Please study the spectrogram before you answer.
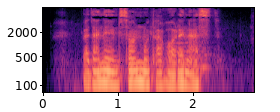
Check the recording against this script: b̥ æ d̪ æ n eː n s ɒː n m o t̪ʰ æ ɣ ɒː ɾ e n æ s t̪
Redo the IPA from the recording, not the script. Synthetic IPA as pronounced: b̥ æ d̪ æ n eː n s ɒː n m o t̪ʰ æ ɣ ɒː ɾ e n æ s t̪

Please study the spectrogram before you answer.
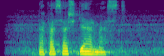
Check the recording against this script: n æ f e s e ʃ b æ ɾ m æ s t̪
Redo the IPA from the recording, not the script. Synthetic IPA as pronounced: n æ f æ s æ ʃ ɟ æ ɾ m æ s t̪

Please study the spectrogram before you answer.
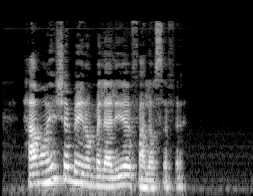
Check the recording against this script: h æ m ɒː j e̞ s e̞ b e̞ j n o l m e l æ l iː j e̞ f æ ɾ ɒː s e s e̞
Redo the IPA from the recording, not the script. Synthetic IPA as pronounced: h æ m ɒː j e̞ ʃ e̞ b e̞ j n o l m e l æ l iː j e̞ f æ l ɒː s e f e̞

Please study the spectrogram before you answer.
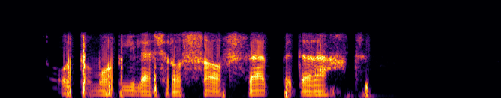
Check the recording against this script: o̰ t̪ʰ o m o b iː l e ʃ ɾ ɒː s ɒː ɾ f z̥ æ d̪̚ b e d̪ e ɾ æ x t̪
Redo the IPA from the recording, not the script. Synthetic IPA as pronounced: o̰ t̪ʰ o m o b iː l æ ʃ ɾ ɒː s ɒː f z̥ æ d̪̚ b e d̪ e ɾ æ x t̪

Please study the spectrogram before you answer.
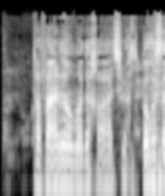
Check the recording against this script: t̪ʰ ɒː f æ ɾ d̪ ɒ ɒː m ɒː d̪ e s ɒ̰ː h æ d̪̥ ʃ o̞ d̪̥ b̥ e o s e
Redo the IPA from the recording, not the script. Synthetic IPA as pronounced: t̪ʰ ɒː f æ ɾ d̪ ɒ ɒː m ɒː d̪ e x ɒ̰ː h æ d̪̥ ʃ o̞ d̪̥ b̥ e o s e

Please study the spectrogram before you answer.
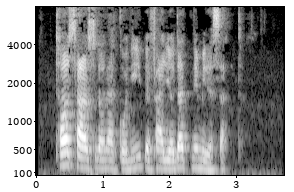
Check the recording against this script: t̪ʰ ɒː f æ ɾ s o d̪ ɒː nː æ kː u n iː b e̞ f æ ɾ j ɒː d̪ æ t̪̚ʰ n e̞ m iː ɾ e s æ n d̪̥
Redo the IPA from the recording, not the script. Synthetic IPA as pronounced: t̪ʰ ɒː s æ ɾ s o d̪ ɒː n æ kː o n iː b e̞ f æ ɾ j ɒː d̪ æ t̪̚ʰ n e̞ m iː ɾ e s æ n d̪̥

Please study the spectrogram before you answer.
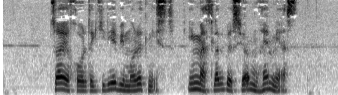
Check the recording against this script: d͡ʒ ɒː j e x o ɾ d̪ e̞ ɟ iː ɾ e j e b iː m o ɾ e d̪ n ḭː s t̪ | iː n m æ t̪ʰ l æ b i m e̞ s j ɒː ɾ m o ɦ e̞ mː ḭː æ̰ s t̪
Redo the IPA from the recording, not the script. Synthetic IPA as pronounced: d͡ʒ ɒː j e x o ɾ d̪ e̞ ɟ iː ɾ i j e b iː m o ɾ e d̪ n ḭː s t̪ | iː n m æ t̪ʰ l æ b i b e̞ s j ɒː ɾ m o ɦ e̞ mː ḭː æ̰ s t̪

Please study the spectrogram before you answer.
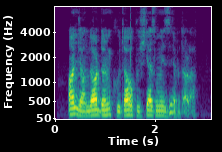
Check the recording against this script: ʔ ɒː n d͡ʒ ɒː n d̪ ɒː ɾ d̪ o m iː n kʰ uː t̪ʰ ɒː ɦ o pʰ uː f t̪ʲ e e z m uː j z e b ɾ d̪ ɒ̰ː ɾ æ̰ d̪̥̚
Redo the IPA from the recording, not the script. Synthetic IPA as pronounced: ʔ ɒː n d͡ʒ ɒː n d̪ ɒː ɾ d̪ o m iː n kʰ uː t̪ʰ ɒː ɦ o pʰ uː ʃ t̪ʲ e æ z m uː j z e b ɾ d̪ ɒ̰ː ɾ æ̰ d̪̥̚

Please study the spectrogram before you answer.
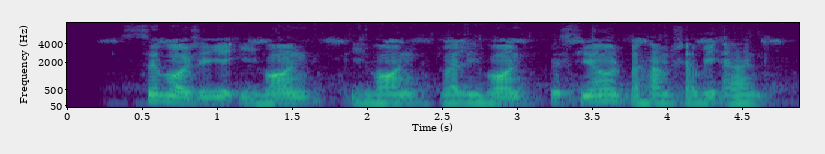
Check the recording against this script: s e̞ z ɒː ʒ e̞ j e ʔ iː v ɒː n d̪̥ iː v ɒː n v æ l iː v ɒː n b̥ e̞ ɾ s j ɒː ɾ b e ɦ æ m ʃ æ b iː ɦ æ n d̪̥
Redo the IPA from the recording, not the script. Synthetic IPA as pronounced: s e̞ v ɒː ʒ e̞ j e ʔ iː v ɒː n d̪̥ iː v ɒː n v æ l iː v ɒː n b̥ e̞ s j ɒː ɾ b e ɦ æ m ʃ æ b iː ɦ æ n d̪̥

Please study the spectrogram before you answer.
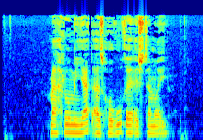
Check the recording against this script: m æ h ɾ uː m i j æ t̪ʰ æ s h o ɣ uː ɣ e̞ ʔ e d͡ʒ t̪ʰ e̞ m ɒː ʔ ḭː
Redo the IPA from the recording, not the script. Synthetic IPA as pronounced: m æ h ɾ uː m i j æ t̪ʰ æ z h o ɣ uː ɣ e̞ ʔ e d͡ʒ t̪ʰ e̞ m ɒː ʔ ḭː

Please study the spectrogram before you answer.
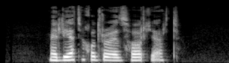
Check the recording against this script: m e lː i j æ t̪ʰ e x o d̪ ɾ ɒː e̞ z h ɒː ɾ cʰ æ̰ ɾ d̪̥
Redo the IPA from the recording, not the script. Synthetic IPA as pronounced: m e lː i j æ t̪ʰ e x o d̪ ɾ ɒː e̞ z h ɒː ɾ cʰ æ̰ ɾ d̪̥

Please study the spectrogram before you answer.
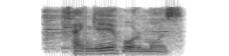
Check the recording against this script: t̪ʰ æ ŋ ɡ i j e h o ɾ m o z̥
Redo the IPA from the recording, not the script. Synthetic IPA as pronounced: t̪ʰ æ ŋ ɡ e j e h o ɾ m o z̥

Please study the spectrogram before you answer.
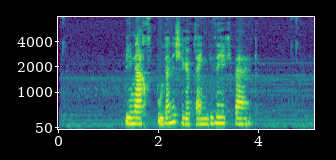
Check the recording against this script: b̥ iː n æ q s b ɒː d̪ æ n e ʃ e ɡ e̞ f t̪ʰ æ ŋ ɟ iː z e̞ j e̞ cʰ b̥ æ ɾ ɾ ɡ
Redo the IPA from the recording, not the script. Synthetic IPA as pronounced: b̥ iː n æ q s b uː d̪ æ n e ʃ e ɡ e̞ f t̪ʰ æ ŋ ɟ iː z e̞ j e̞ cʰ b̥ æ ɾ ɾ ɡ

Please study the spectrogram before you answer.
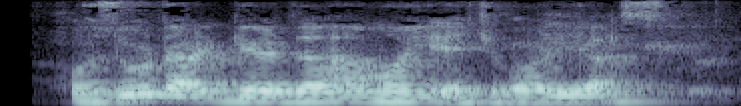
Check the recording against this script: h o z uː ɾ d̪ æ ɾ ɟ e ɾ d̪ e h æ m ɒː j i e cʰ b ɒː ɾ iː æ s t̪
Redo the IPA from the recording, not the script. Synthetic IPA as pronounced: h o z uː ɾ d̪ æ ɾ ɟ e ɾ d̪ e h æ m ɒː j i e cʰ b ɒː ɾ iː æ s t̪

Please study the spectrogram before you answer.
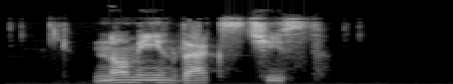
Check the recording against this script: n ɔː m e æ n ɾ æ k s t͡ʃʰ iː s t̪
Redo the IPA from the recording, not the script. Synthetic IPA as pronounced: n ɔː m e i n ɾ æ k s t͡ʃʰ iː s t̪

